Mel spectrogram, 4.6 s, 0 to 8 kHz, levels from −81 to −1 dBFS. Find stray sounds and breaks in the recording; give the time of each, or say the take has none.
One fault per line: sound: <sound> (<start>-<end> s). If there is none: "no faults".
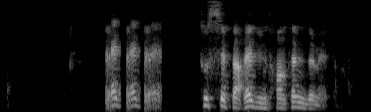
sound: laugh (1.3-2.0 s)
